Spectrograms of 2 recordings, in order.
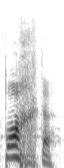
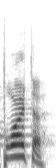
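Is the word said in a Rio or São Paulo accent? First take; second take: Rio; São Paulo. First: The word is said with a Rio accent. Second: The word is said with a São Paulo accent. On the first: This is how the locals speak. "e não porta" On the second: This is how the visitor speaks. "você fala porta"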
